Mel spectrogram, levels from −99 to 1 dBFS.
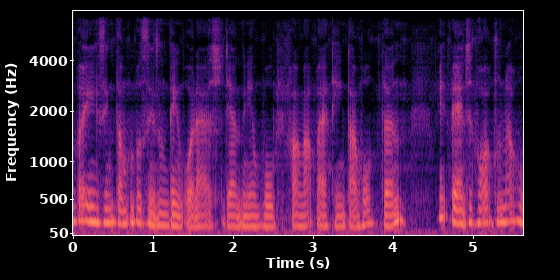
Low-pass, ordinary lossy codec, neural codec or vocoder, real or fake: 7.2 kHz; none; autoencoder, 22.05 kHz, a latent of 192 numbers a frame, VITS, trained on many speakers; fake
